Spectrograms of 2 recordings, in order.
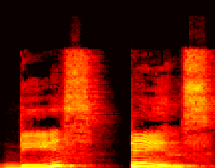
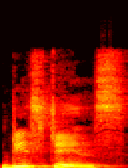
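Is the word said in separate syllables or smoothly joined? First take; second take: separate syllables; smoothly joined. First: The syllables are said separately with breaks. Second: The syllables are joined smoothly without breaks.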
